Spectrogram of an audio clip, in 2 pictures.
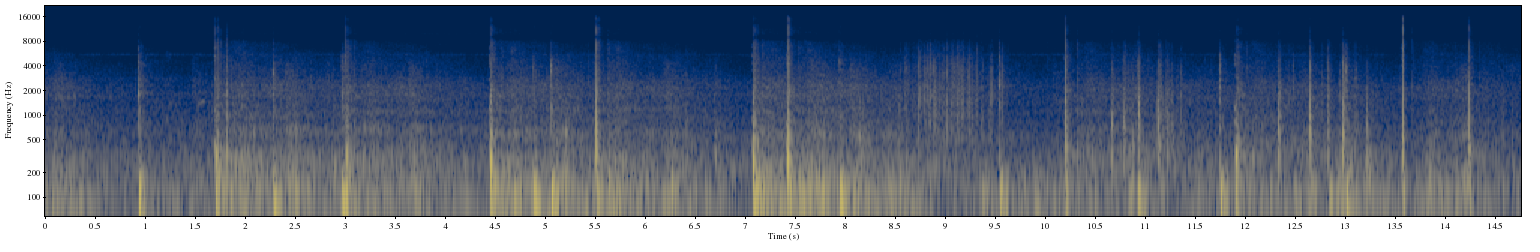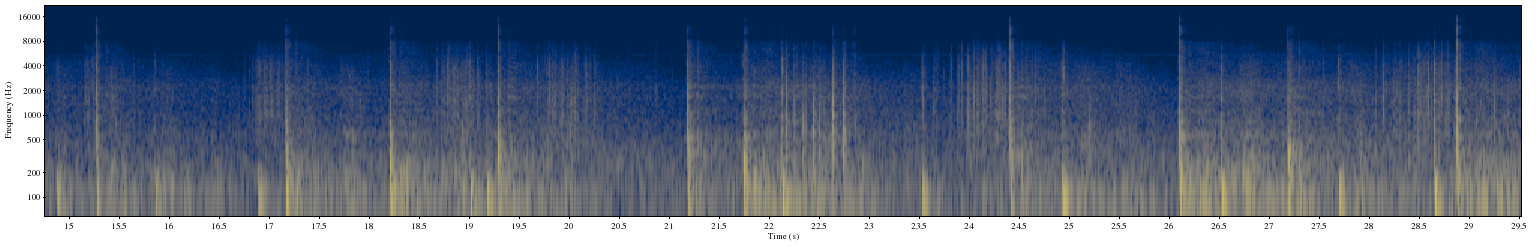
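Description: Aerial firework shells bursting in quick, irregular succession: dozens of sharp bangs, each trailing off in a low rumble.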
